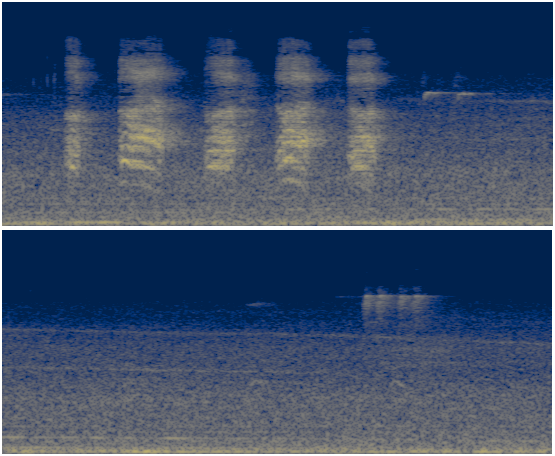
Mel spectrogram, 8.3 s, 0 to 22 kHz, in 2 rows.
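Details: A young male hooded crow whose voice is breaking, in August 2022, gives five hoarse, cracking caws about half a second apart, rough and uneven; a faint high chirp follows near the end, over low background rumble.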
